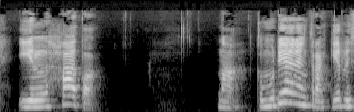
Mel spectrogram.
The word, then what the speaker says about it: 일하다: Bacim real ketemu dengan huruf konsonan hit. Jadinya kita bacanya itu ditekan. Si L-nya itu ditekan. Si realnya ini ditekan. Jadinya ilhata.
